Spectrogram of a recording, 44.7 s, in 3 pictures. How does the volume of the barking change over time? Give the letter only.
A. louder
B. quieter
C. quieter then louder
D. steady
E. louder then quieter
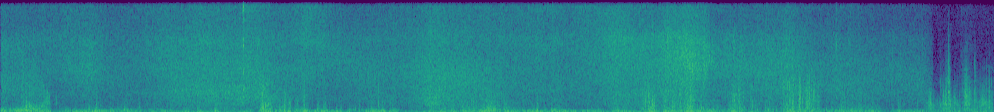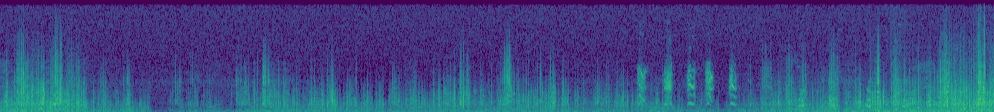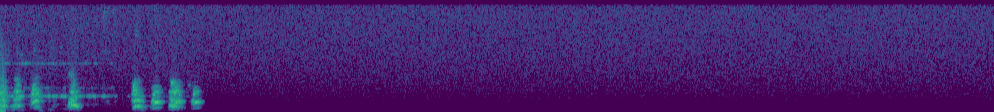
A.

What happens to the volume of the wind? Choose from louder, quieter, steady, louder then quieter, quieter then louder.
quieter then louder.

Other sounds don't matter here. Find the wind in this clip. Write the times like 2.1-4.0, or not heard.
0.0-29.9.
